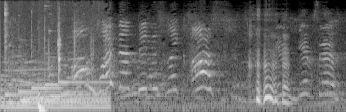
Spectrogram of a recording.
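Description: Music with held notes that cuts off abruptly about a second and a half in, followed by young children's voices chattering and exclaiming.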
